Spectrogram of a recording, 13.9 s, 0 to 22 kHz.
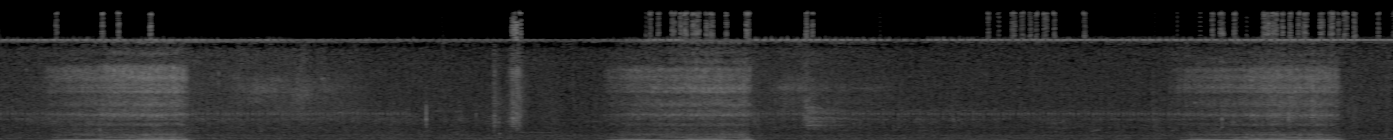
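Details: Dog asleep on a couch on the day she came home after a toe amputation: low, rumbling snores on the in-breath, about 13 breaths a minute, over a steady room hum; snoring.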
